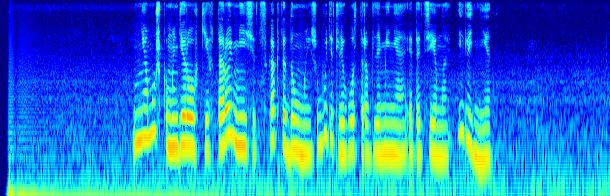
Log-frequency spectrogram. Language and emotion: Russian, neutral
